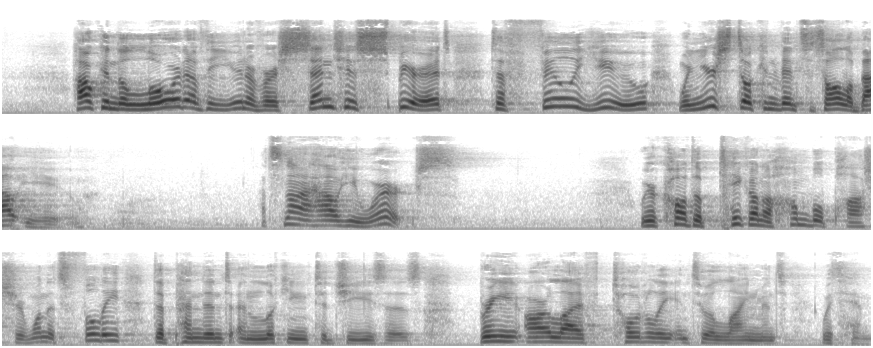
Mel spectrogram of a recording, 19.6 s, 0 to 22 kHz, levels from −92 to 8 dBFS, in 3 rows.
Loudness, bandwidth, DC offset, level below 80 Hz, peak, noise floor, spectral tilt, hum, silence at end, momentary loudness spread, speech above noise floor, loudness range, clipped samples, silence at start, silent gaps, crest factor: -23 LUFS; 11.5 kHz; under 0.1%; -58 dBFS; -2 dBFS; -58 dBFS; -4.5 dB/octave; none; 0 s; 16 LU; 35 dB; 9 LU; under 0.1%; 0.55 s; none; 22 dB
